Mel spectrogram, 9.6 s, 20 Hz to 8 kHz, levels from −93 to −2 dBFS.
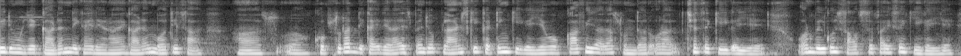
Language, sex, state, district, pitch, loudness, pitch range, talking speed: Hindi, male, Maharashtra, Chandrapur, 140 Hz, -16 LUFS, 125-160 Hz, 260 wpm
